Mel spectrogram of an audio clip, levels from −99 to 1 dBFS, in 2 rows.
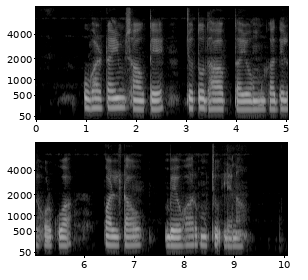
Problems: none marked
